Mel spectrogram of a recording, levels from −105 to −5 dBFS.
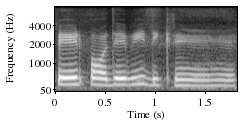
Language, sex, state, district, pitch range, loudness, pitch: Hindi, female, Jharkhand, Palamu, 200-240 Hz, -16 LUFS, 220 Hz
